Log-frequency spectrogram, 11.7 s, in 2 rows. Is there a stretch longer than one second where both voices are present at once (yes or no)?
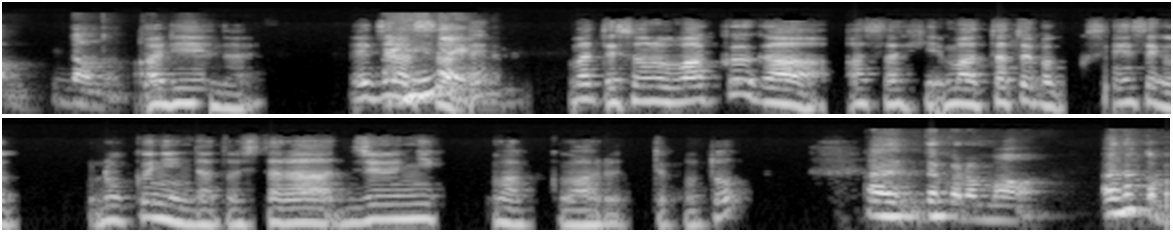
no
